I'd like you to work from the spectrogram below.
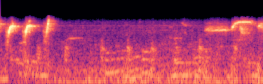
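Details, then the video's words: Young male green leafbird (cucak ijo), a caged bird just starting to sing: three sharp upswept whistled notes, a quiet gap with faint low background sounds, then a longer warbled whistle. "c ijo trotolan jantan masih muda udah bunyi mantap"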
